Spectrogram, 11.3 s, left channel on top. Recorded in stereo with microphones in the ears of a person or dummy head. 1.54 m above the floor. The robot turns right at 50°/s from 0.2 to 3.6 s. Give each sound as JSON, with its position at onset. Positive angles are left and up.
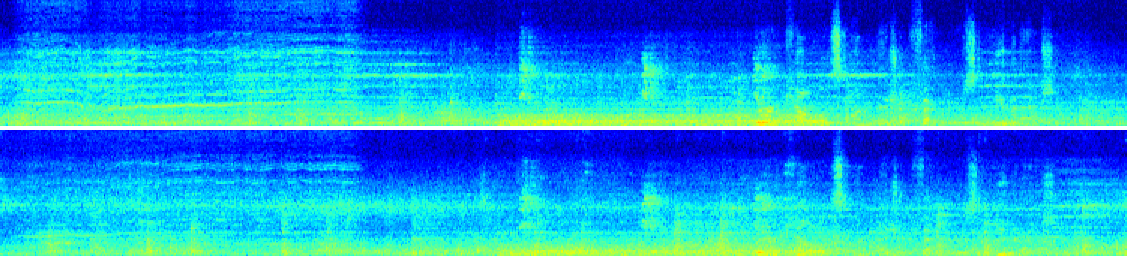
{"t": 5.0, "sound": "a bird", "side_deg": 40, "distance_m": 6.0}
{"t": 7.5, "sound": "a man speaking", "side_deg": 45, "distance_m": 4.5}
